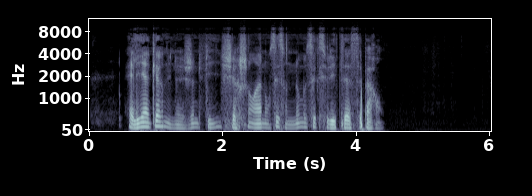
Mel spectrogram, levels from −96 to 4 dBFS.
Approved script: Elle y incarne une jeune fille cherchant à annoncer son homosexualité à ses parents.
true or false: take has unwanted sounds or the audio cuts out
false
